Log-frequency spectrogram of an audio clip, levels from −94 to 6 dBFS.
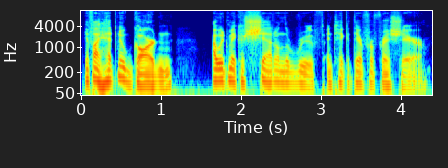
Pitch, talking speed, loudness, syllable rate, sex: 95 Hz, 275 wpm, -20 LUFS, 6.0 syllables/s, male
